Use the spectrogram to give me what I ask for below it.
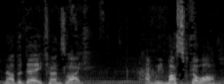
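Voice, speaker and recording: A stern, wise guide through the underworld, acted by a man, with a slightly high voice and slow, grave authority. Loud music plays behind him in this audio drama. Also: natural voice. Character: stern, wise poet guide through Hell, commanding protector.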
